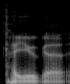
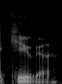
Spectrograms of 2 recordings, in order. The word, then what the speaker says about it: Cayuga: I always thought it was Cayuga, and then I started hearing locals say Cayuga. – Yes, that's how that is how we pronounce it.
